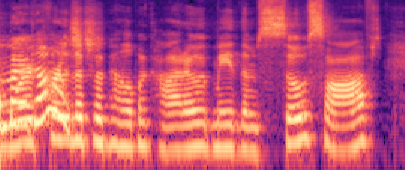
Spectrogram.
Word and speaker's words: Papel Picado: if you guys don't know what we're talking about, so Alexis crocheted some Papel Picado. I always say it wrong. It's okay, Papel Picado. I had to look it up like 800 times.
